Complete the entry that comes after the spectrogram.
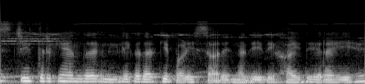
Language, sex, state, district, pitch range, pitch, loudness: Hindi, male, Chhattisgarh, Raigarh, 105-135 Hz, 115 Hz, -15 LUFS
